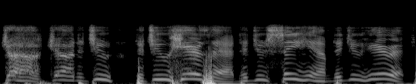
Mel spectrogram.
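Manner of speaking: high-pitched breathless-with-news questioning; excited. Retold or imitated. Excited DJ asking Chet about the creature, high and eager. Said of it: "D J's all excited".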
